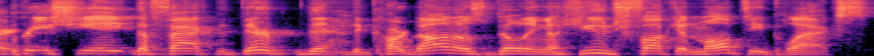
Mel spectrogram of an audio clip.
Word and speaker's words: Cardano: Is it Cardano or is it Cardano? Neither. Cardano. It's not Cardino either. It's Cardano. Cardano.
